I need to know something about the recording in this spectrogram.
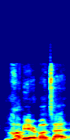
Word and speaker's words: Javier Botet: most inspiring one was, the actor, hope I pronounce his name properly, Javier Botet. Javier Botet, yeah.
